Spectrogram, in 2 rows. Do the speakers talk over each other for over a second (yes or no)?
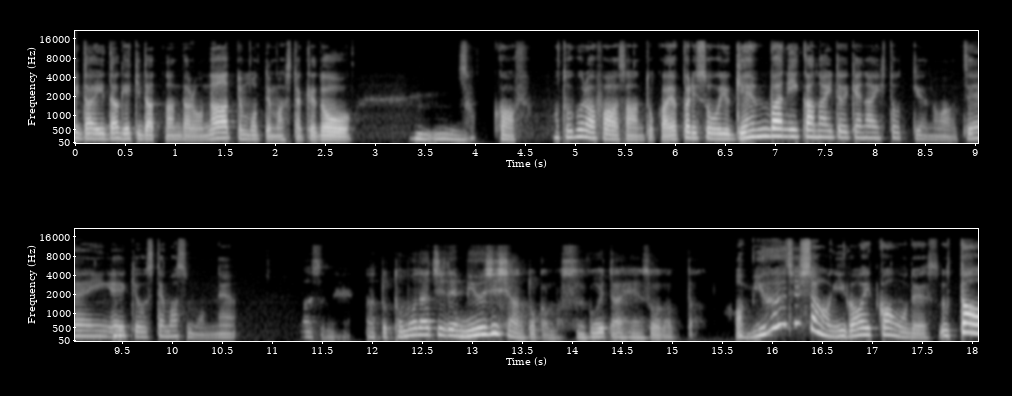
no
